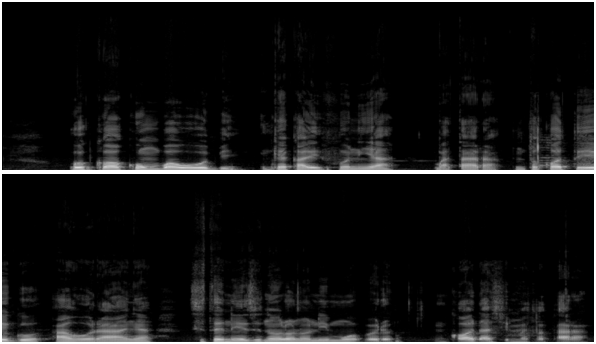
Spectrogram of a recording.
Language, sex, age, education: Igbo, male, 15-29, tertiary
